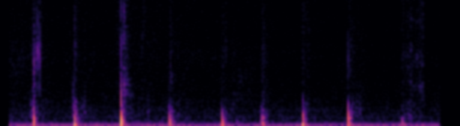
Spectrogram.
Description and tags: Book Sounds - Knock
Knocking with knuckles on a book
